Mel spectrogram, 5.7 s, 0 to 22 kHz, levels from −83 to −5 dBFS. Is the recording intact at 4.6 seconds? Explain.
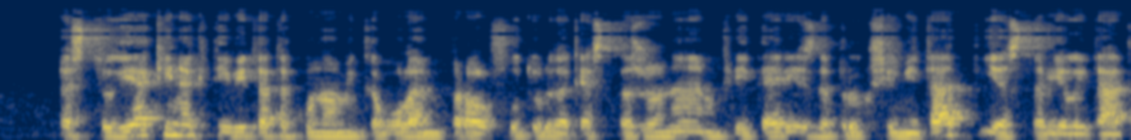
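No. At 4.6 seconds the speech carries imaging from linear upsampling, present throughout the clip. Straight-line interpolation, which fits a 16 kHz source raised to 44.1 kHz, filters weakly. The top is dulled, and a mirrored image sits between 8 and 16 kHz, roughly 20 dB down, adding faint metallic shimmer to sibilants.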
